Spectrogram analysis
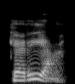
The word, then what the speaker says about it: quería: But do notice that querría with a strong trill, querría is not the same as quería. So here's the one little again, a caveat. Here, this is a pronunciation thing. Quería with a little trill. Quería, I wanted, past. But look, querría is conditional, strong trill. So that does make a difference.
